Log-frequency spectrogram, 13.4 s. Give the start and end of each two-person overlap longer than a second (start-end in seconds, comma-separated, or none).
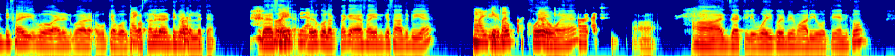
7.3-8.6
